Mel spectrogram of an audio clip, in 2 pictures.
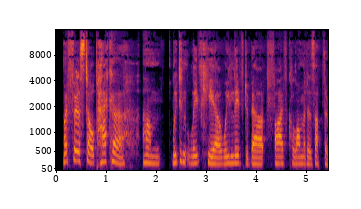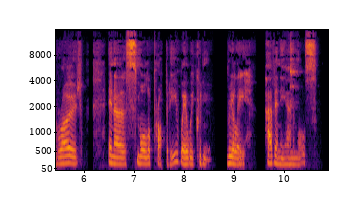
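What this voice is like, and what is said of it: Australian accent. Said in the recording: “we've even got a few in Australia, I know. They'll recognize that familiar accent.”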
